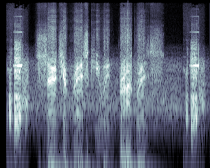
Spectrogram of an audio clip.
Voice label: Firefighter radio chatter search and rescue in progress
